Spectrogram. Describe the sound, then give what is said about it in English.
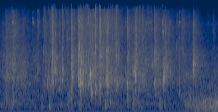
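A dumper truck coming back through a tunnel, heard as a steady, rattling clatter of irregular knocks and clanks over a hissing wash of echo, holding at a moderate level with no voices. “That's the dumper truck coming back.”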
